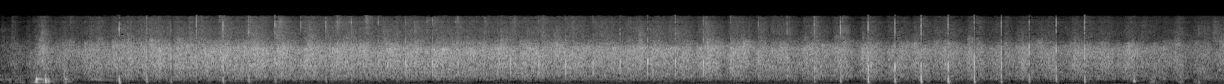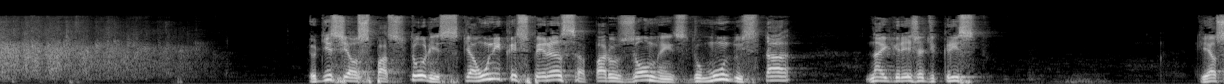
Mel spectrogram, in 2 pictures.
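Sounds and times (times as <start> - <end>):
audience applauding: 0.0 - 14.5
speech: 15.4 - 20.2, 20.9 - 22.0, 24.2 - 24.4.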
